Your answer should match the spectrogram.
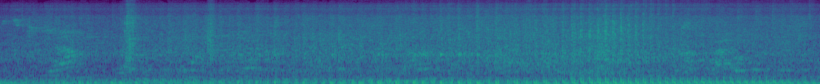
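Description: A motorcycle engine running close by in the alley, its low putter growing louder from about two seconds in, with voices faintly in the background.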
